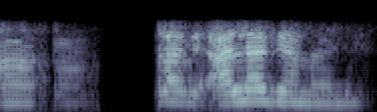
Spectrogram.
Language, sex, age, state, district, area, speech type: Telugu, female, 18-30, Andhra Pradesh, Nellore, rural, conversation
